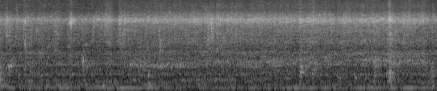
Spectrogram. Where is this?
in a restroom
